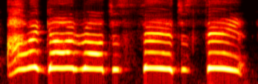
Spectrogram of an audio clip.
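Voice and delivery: very high, loud mock shriek; impatient viewer impression. Imagined viewer urging her to finish, mock high-pitched yell. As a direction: shriek it like an exasperated listener. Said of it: "I know you're probably like".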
